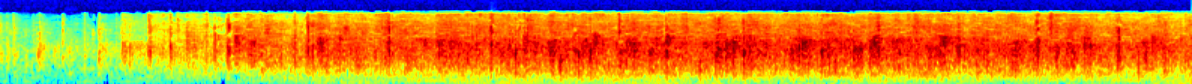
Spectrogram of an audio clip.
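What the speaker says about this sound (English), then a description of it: "could have heard that applause" Crowd applause in a Batman video game following a campaign speech, a steady dense patter of clapping swelling up after a quiet start and holding at a moderate level.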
